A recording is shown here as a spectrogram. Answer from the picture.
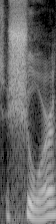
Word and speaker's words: Shure: to mind for me which is sure that's uh s-h-u-r-e is oh that's spelled but sure uh i would immediately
